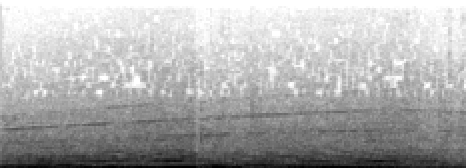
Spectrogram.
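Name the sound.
race car engine in Assetto Corsa Competizione VR video game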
